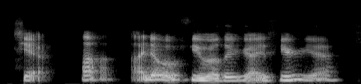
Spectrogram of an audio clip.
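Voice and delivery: high, tearful blubbering, talking through sobs. A prison inmate, asked about other friends in the prison, answers while crying. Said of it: "He starts crying".

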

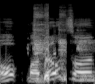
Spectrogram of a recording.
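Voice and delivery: high, loud, mock-innocent oblivious voice.

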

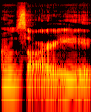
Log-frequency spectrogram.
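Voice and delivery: play-acted, very low, tearful crying voice. Speaker retells being on the phone with insurance, retelling crying on the phone. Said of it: "I'm just like crying on the phone".

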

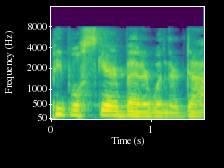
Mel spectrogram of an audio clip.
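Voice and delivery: ordinary talk, nothing marked

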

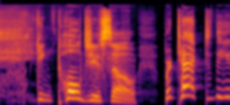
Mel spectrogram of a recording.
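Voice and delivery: screaming. Voicing a rabbit who warned of the zombies at the gate: screaming orders. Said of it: "as he screams orders".

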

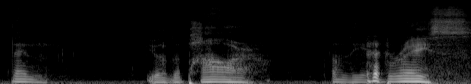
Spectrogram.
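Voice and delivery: very low, deep film-character voice. Doing Jon Voight from Anaconda when asked: Jon Voight impression. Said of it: "That is such a dead-on impression".

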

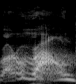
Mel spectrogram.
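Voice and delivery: very loud, booming talking husky dog voice. Speaker describing a talking-dogs video, husky dog voice. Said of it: "a husky goes".

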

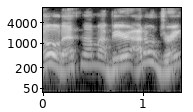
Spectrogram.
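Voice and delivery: high indignant voice.

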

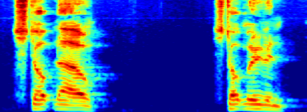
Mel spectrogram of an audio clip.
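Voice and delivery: loud, gruff, harsh voice. A voice calls out from the thicket to the approaching group, gruff voice. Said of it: "you hear a gruff voice".

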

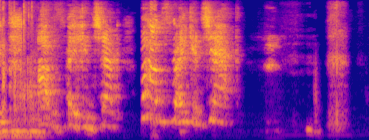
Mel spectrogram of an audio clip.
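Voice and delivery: whispering very loudly. Voicing a character who starts walking around, in a loud whisper. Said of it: "starts whispering very loudly".

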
